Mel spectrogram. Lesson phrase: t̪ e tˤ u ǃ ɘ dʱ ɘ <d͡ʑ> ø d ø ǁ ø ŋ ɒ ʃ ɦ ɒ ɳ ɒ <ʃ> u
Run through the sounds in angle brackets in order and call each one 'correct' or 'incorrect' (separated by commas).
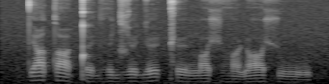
correct, correct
